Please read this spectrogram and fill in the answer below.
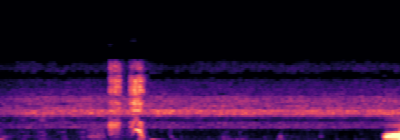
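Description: Steady high chirring of crickets or similar insects, with two quick sharp clicks close together about half a second in.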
